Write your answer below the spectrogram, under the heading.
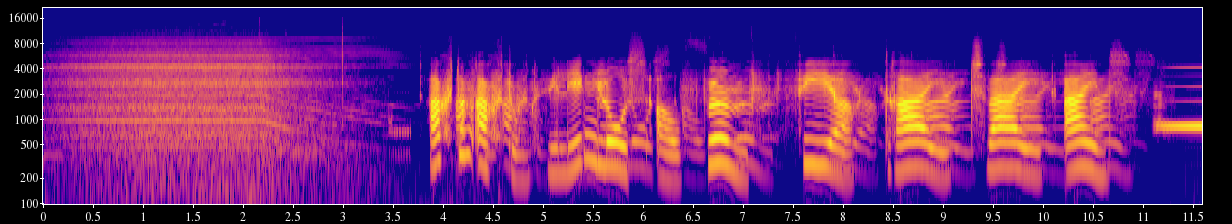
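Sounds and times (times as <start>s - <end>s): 
hair dryer blowing: 0.0s - 3.8s
speech: 3.9s - 11.2s.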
